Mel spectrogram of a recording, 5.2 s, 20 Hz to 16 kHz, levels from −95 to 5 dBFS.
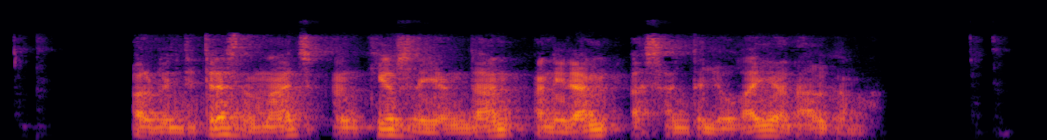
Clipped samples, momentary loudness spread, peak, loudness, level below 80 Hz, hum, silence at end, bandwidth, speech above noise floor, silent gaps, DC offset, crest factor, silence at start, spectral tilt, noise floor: under 0.1%; 8 LU; -4 dBFS; -26 LUFS; -66 dBFS; none; 0.85 s; 7.6 kHz; 44 dB; none; under 0.1%; 22 dB; 0.65 s; -4.5 dB/octave; -70 dBFS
